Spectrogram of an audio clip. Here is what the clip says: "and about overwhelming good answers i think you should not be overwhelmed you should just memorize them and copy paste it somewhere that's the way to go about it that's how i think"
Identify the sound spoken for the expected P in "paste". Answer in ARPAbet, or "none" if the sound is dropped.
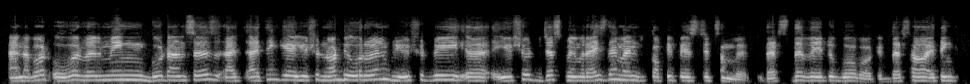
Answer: P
